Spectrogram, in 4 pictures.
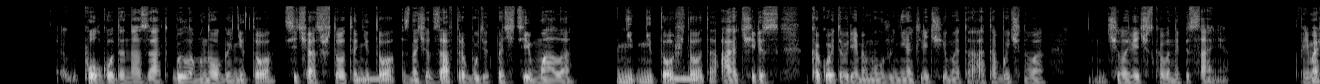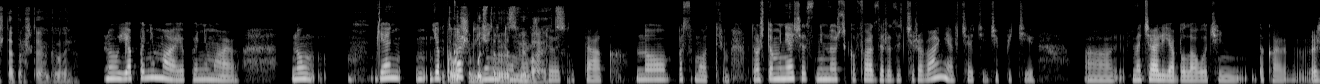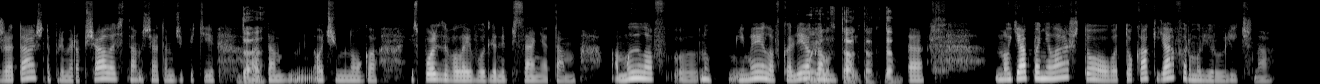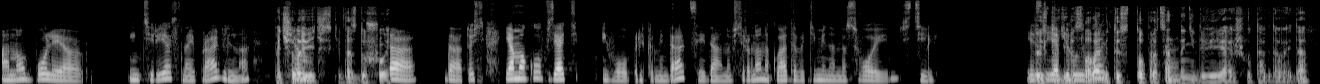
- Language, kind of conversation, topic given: Russian, unstructured, Что нового в технологиях тебя больше всего радует?
- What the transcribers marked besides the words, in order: tapping; other background noise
